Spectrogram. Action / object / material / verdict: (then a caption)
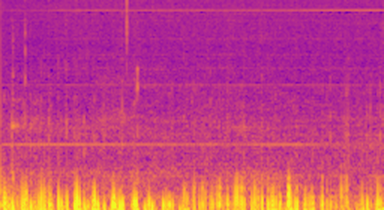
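tap / round cork board / cork / none. Fingertips scratch and tap the textured surface of a large, round, flat, solid cork board held in both hands in front of the face and mic. A rapid, uneven run of soft, dull, low thuds and scratchy rustles continues throughout, each sound dying away almost instantly. A faint steady tone hums underneath.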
